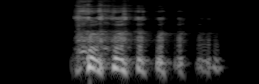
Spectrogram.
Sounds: Laughter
